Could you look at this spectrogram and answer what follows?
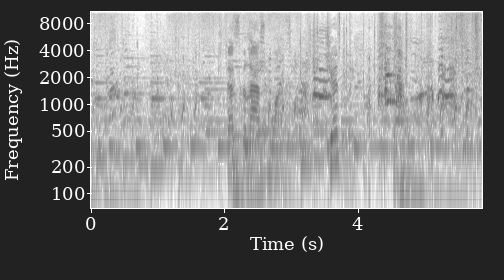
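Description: A chicken clucks repeatedly in an animated film scene, mixed with orchestral music, other effects and talk.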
